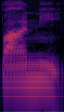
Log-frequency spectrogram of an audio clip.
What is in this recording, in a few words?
"paanii", Hindi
